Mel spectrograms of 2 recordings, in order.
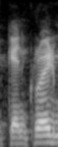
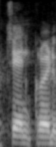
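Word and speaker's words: chancroid: लो या कैनक्रोइड, यानी आपको कई बुक में कैनक्रोइड मिल जाता है, कहीं पर चेनक्रोइड मिल जाता है, और आप किसी के वीडियो भी सुनोगे तो वहाँ पर भी आपको ये इस तरह के प्रोनाउंसिएशन में अंतर मिल जाएगा।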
